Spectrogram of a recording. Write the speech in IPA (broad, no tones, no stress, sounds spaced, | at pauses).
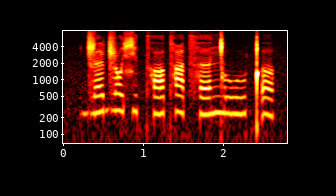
ɖ͡ʐ ɜ ɖ͡ʐ ɔ ɕ i tʰ ɒ tʰ ɑ t͡sʰ ɜ ŋ͡ǀ u w u ǃʼ ʌ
